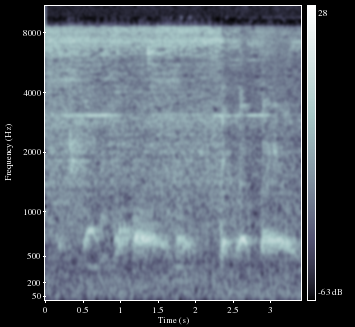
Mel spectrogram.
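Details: Spotted dove, gáy gù cooing style: soft low hooting phrases with a short lead note and a drawn-out coo, repeated twice within a few seconds, background steady hiss.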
